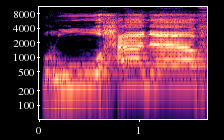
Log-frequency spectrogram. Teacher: را کو واو ساکن کے ساتھ ملاتے ہوئے کھینچ کر ادا کریں گے کیونکہ یہ واو مدہ ہے۔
